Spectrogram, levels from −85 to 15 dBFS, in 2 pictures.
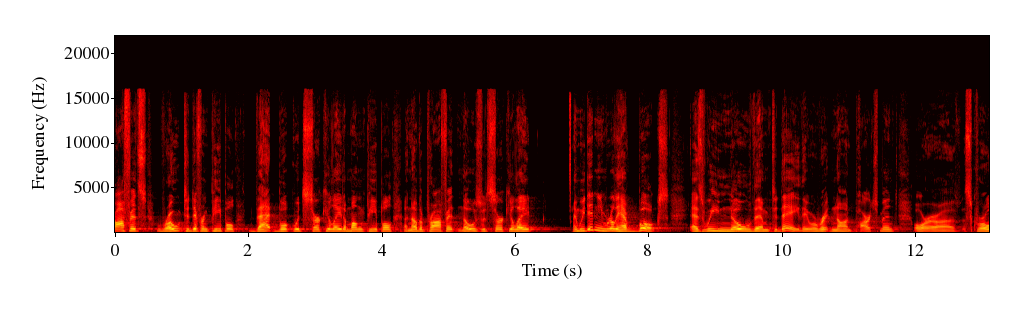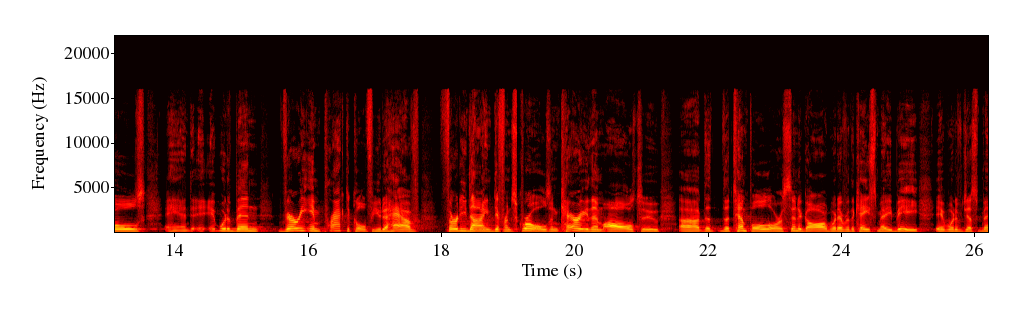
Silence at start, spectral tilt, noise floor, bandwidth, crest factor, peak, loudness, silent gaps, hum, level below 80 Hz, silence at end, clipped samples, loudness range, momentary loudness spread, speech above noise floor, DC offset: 0 s; -5.5 dB/octave; -48 dBFS; 16.5 kHz; 18 dB; -8 dBFS; -26 LUFS; none; none; -76 dBFS; 0 s; under 0.1%; 4 LU; 11 LU; 22 dB; under 0.1%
